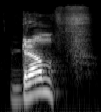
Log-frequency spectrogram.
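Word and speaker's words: Drumpf: ड्रमफ यानी ट्र टी से नहीं डी से अब उसको जैसे भी आप प्रोनाउंस करना चाहे लेकिन ड्रमफ सही। ठीक है ना? यानी डी आर यू एम पी एफ सही।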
